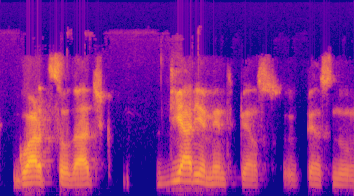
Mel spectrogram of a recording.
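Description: This man's voice is very deep and low, with a slight Brazilian accent. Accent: Portuguese with slight Brazilian tinge. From Portugal, Setúbal. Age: 30s. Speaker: airport designer, emigrant. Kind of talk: interview. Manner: halting, many repetitions.

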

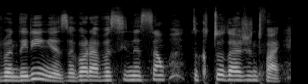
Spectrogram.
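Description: In a very clean recording with a silent background, a woman with a plain, everyday voice speaks at medium pitch with fairly even intonation. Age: 50s. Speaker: biologist and research institute director. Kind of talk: televised panel debate. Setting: live broadcast from a museum.

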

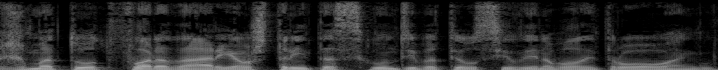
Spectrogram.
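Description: A man talks very fast in a fairly low voice with ordinary pitch variation, the sound dry and close with no echo on a very clean recording with a silent background. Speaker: radio football commentator, book author. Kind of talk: casual chat. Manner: animated, laughing.

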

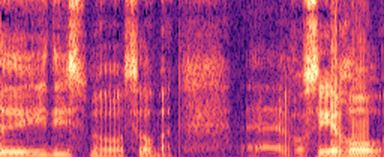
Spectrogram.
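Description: Background noise is clearly audible. Over it, a man speaks fairly quickly. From Madeira, Portugal. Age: 50s. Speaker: retired football referee. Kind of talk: interview testimony. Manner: halting with fillers.

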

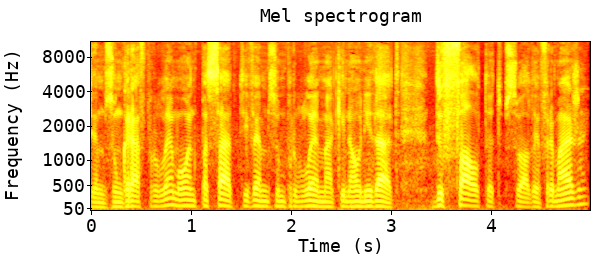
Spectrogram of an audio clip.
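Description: Very fast speech keeps its intonation fairly even. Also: man, fairly low pitch for a man. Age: 50s. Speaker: former patient in alcohol recovery. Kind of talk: testimony. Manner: halting.

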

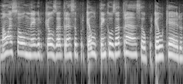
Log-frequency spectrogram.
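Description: With ordinary pitch variation, a woman talks at a very fast pace in a dry, close recording with no echo. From Angola. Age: 20s. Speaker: political science student. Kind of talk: panel discussion.

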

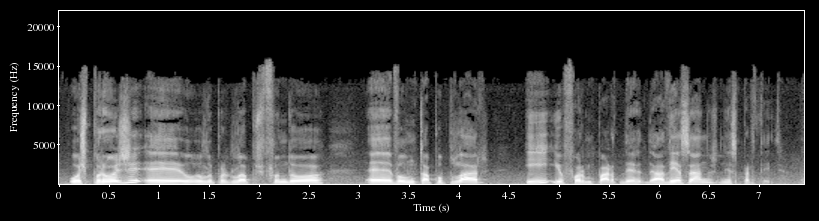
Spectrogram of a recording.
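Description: A man's fairly high voice with a dark, mellow tone, ordinary pitch variation and a moderate pace, in a dry, close sound with no echo. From Madeira, raised in Venezuela from childhood. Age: 40s. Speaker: politician. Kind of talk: interview.

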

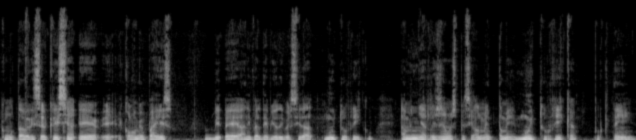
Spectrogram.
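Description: A man of medium pitch with a Colombian accent. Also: fairly even intonation, moderate pace. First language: Spanish (speaking Portuguese). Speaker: guest from Colombia. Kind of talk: casual chat. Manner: halting.

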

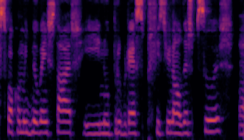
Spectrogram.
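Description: In a European Portuguese accent, a woman speaks with a dark, mellow tone at a fairly high pitch. Her intonation is monotone and flat, and her pace fairly quick. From Portugal. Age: 20s. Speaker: software developer. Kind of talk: radio interview. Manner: hesitant, many fillers.

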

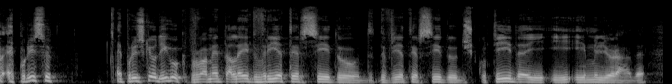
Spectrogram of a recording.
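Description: A man with an Italian accent speaks at a fairly quick pace and a medium pitch. His intonation is lively. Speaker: panelist commentator. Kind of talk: panel discussion. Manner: halting, repeats words.

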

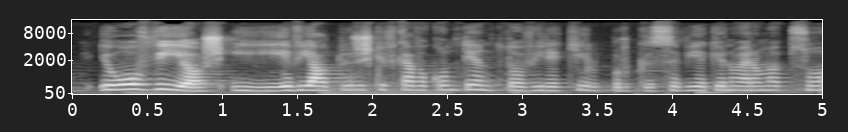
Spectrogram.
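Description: Speaking very fast with a European Portuguese accent, a woman keeps a medium pitch in a monotone, flat intonation. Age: 50s. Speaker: domestic violence survivor. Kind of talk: testimony. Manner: halting.

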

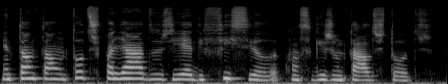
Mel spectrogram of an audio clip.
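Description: A woman speaks at a moderate pace in a high-pitched voice. The recording is very clean, with a silent background. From Cape Verde (Praia). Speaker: singer. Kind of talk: radio interview.

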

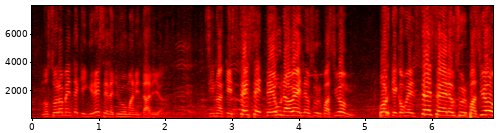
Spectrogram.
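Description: A man's raised, projected voice at an extremely high pitch and a fairly quick pace, with crowd noise in the background. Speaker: opposition activist. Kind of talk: political speech. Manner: impassioned.

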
